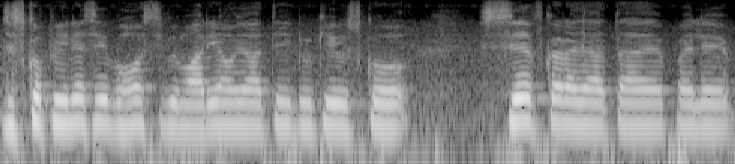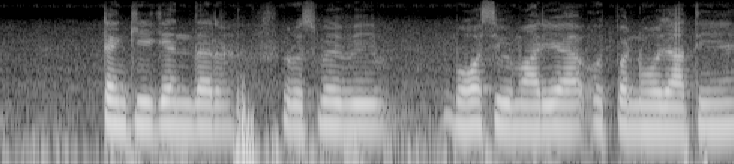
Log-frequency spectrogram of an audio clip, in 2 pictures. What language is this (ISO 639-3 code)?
urd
